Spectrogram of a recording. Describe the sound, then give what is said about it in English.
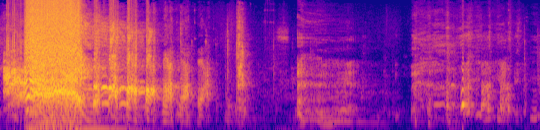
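A sudden, harshly distorted scream blasts into the microphone for about a second, from the ASMR meme kid video in which a kid smashes an egg on his mom's head and screams in the mic, then gives way to people talking and chuckling. “He just smashes an egg on his mom's head and screams in the mic.”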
